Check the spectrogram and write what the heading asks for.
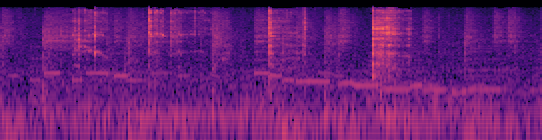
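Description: A spoon clinking and scraping against a fluted tart tin and mixing bowl as an egg-and-cream quiche filling is poured and stirred in, a handful of sharp clinks with one longer scrape near the end, over soft background music.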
